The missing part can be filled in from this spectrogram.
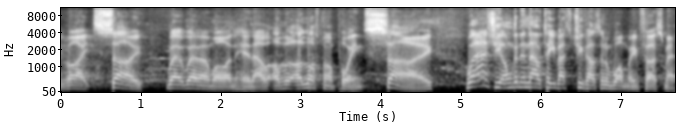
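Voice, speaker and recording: With an English accent, a man speaks in a fairly high pitch with lively intonation over noticeable background noise. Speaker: best man. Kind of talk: wedding speech. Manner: fast; halting.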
